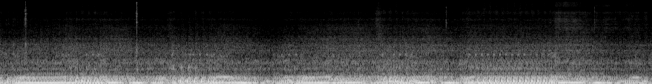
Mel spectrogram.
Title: Cold misfire and won't rev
